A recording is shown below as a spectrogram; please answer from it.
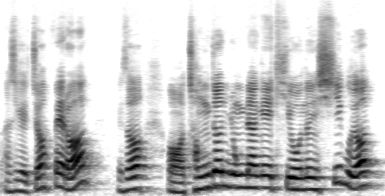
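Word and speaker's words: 패럿: 아시겠죠 c로 표시해 주고요 그 단위는 F 이걸 페럿이라고 읽어요 아시겠죠 페럿 그래서 정전 용량의 기호는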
